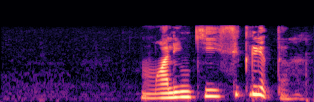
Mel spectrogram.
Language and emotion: Russian, positive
